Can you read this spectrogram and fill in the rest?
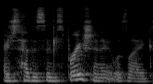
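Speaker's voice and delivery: ordinary talk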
